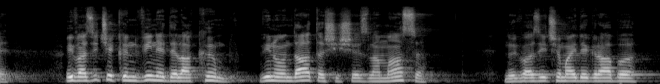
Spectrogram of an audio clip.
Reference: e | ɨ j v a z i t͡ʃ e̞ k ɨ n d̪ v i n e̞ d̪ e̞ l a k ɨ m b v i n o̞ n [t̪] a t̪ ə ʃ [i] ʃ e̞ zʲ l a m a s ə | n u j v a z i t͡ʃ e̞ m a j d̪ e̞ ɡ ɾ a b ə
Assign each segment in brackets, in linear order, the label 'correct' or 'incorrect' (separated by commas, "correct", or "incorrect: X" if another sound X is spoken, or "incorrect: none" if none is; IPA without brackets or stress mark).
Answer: incorrect: d̪, correct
